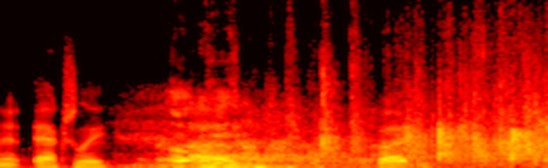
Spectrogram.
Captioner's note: laughs and claps; heavier applause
